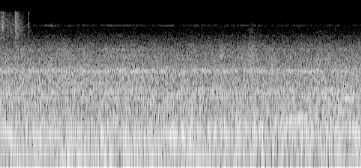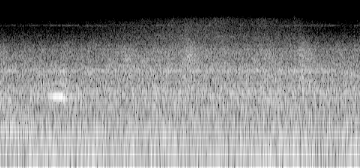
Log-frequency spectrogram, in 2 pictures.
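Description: Steady low rumble of downtown city noise, traffic-like, with no bells ringing. Electronic music cuts off about half a second in.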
